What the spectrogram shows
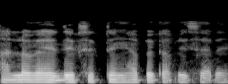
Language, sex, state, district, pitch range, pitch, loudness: Hindi, male, Bihar, Araria, 105-110 Hz, 105 Hz, -14 LUFS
